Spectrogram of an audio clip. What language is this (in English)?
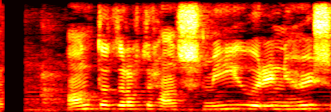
Icelandic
